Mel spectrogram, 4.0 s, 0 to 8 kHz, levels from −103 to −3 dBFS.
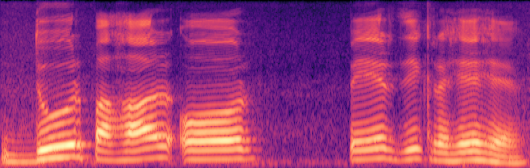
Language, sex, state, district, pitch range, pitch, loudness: Hindi, male, Arunachal Pradesh, Longding, 125-170 Hz, 160 Hz, -13 LUFS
